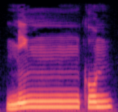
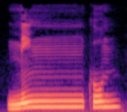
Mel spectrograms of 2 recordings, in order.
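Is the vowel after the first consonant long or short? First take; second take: short; short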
